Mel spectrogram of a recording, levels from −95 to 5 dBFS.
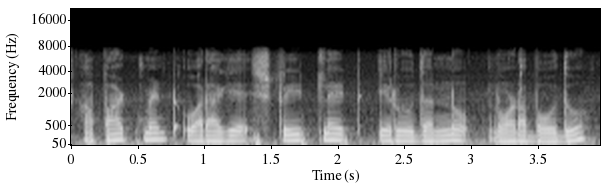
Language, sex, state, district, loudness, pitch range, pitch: Kannada, male, Karnataka, Bangalore, -16 LUFS, 110-135 Hz, 115 Hz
